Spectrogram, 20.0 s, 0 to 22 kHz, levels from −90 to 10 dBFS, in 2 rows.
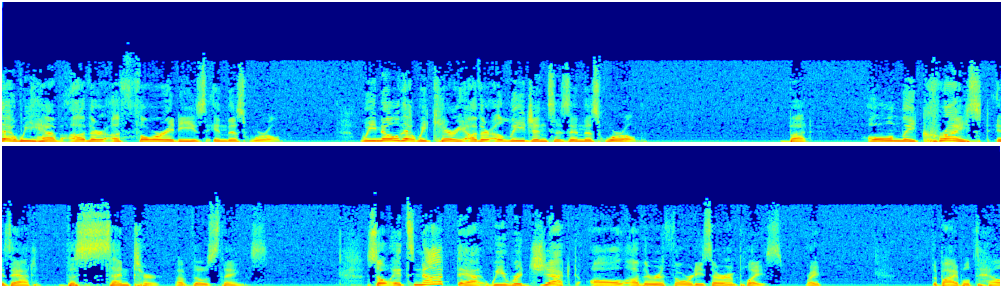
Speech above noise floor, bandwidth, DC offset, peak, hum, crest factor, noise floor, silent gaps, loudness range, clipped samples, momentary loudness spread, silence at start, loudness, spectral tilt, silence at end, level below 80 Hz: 27 dB; 13 kHz; under 0.1%; -4 dBFS; none; 16 dB; -47 dBFS; none; 4 LU; under 0.1%; 11 LU; 0 s; -20 LUFS; -5 dB/octave; 0 s; -62 dBFS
